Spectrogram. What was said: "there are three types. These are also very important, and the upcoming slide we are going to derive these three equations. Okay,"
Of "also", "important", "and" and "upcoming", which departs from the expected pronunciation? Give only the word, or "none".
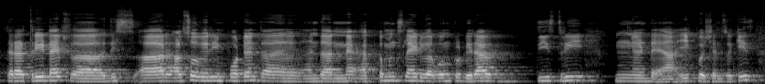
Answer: upcoming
